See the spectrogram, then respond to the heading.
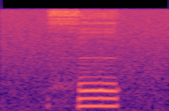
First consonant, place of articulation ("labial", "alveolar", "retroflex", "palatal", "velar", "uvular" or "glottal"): glottal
